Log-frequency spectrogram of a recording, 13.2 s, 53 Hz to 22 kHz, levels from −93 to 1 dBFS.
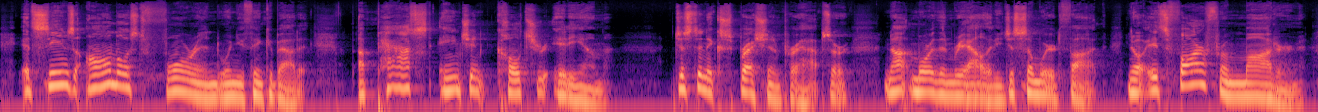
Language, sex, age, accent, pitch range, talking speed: English, male, 50-69, American, 120-160 Hz, 150 wpm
